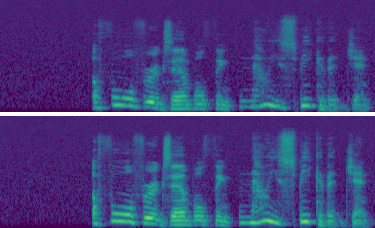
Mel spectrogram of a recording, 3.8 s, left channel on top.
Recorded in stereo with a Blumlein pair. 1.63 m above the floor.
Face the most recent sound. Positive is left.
turn(degrees=-50)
